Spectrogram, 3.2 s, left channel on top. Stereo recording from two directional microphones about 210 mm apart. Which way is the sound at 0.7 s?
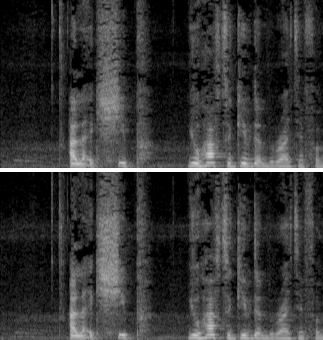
20° right (ahead or behind).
